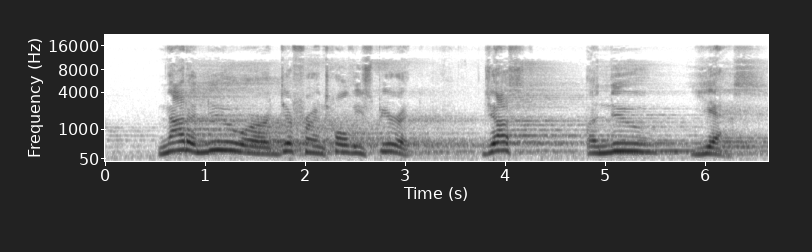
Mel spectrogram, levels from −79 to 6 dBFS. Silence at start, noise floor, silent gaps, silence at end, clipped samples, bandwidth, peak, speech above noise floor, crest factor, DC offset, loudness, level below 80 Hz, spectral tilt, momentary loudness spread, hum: 0.55 s; -46 dBFS; none; 0 s; under 0.1%; 16.5 kHz; -2 dBFS; 31 dB; 16 dB; under 0.1%; -16 LUFS; -56 dBFS; -6 dB/octave; 17 LU; none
